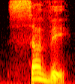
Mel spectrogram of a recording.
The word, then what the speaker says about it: savez: Then vous savez. Classic ending for vous, E-Z, but then phonetically it's E.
